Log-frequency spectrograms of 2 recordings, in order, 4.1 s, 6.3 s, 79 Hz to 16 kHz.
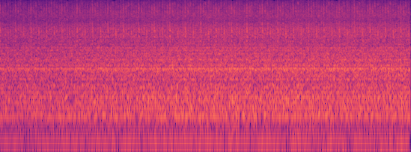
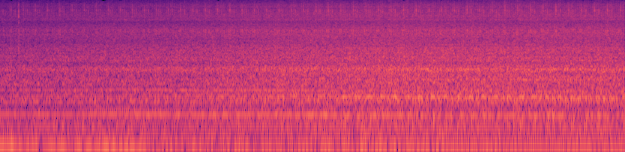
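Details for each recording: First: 2013-type Chrysler 3.6 Pentastar V6 at idle: sharp, regular ticking about three times a second, louder on the right bank; valvetrain tick from failed roller rockers. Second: Chrysler 3.6 Pentastar V6 after replacing worn roller rockers and lifters that caused ticking: smooth, steady idle, even hum, no tick or tapping, quieter, no codes; valvetrain healthy after repair.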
